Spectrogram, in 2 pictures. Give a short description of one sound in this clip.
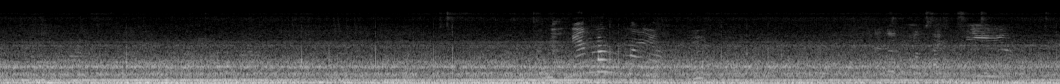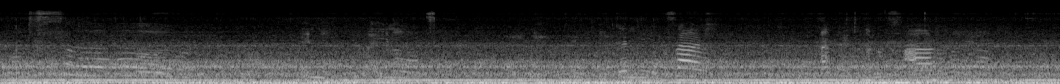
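A train hums and rumbles steadily along the track.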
